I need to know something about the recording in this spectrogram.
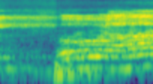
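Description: Male voice singing an Urdu naat in a slow, drawn-out melodic line over a steady low drone. The voice drops away briefly, then comes back in a little under a second in, gliding up into a long held note.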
